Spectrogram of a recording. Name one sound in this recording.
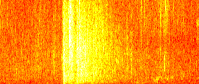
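A pistol fires a single loud shot that echoes away.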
